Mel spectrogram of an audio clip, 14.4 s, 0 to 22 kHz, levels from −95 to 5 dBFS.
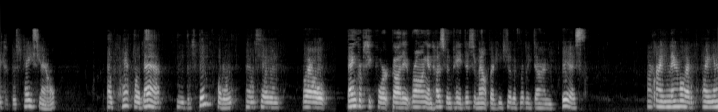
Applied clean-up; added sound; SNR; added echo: neural mask model DeepFilterNet 3.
